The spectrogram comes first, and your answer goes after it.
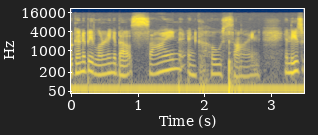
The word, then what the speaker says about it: sine: Sine, it looks like sin, but it's actually pronounced sine.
